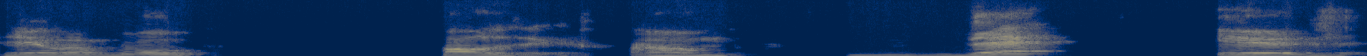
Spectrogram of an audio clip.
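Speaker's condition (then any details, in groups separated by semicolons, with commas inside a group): Cerebral palsy; since childhood; speech impediment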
